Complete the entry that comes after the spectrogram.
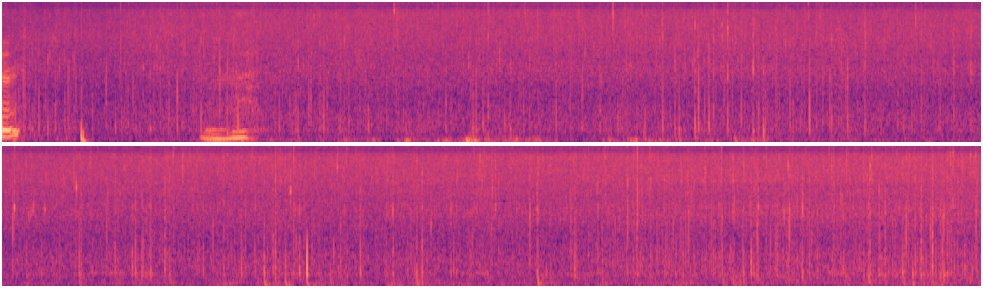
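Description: Steady rain falling, a constant hiss with a patter of many small irregular drop ticks. A brief low sound comes about two seconds in.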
